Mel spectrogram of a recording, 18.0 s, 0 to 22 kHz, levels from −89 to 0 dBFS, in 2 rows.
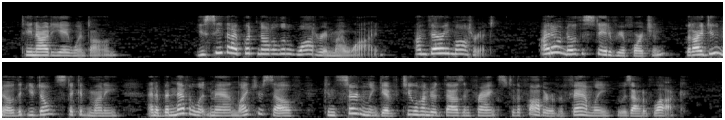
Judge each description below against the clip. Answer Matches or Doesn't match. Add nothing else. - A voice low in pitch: Doesn't match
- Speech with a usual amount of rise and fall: Doesn't match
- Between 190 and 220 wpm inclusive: Matches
